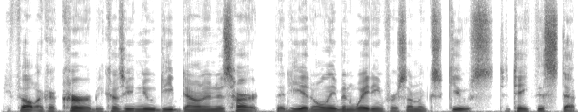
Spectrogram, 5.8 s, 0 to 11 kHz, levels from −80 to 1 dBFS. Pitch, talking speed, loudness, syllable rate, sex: 110 Hz, 270 wpm, -20 LUFS, 5.8 syllables/s, male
